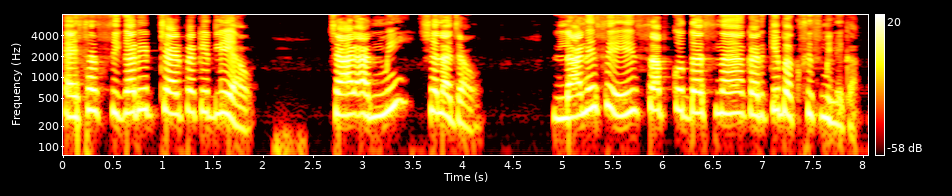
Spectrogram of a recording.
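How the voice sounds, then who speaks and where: A woman's voice: high-pitched, a little slow, bright, forceful tone, no echo, exaggerated voice. A woman voicing a playful, teasing, confident young man in an audio story. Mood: bargaining.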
